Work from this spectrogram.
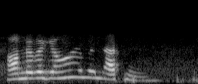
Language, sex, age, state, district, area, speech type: Maithili, female, 60+, Bihar, Supaul, rural, conversation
